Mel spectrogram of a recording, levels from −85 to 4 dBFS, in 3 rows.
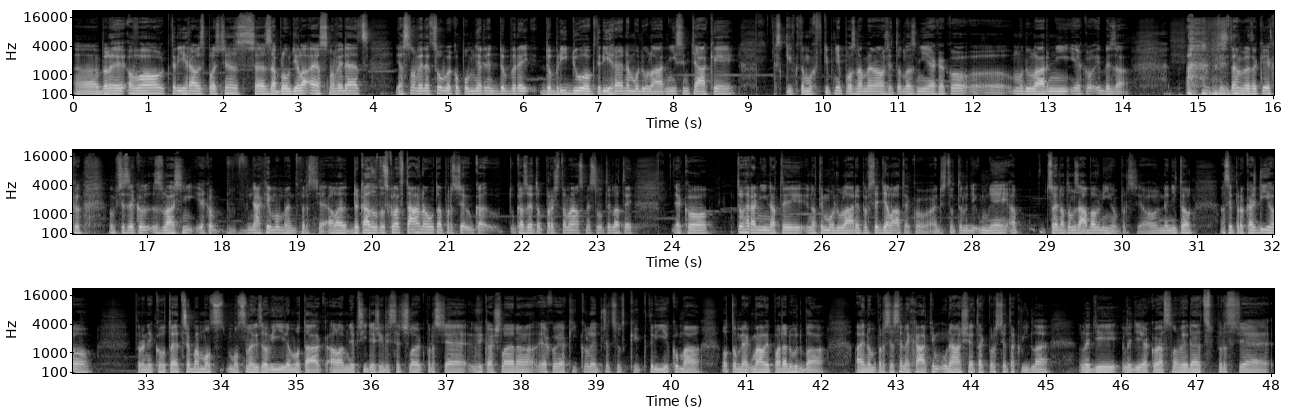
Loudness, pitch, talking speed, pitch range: -22 LUFS, 120 Hz, 175 wpm, 115-130 Hz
